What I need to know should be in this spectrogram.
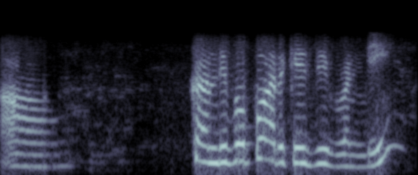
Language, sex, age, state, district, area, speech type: Telugu, female, 45-60, Andhra Pradesh, East Godavari, rural, conversation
